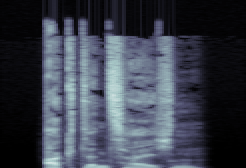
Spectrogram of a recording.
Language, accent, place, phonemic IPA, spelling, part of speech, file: German, Germany, Berlin, /ˈaktn̩ˌt͡saɪ̯çn̩/, Aktenzeichen, noun, De-Aktenzeichen.ogg
- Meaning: file number, reference number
